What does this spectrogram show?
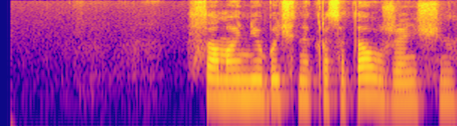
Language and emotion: Russian, neutral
